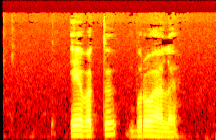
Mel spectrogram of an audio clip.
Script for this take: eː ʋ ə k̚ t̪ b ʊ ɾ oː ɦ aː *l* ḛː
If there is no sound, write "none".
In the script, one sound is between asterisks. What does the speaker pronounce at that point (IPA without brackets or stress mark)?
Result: l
